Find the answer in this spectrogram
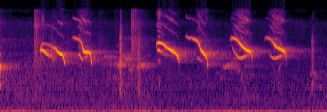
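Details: White-rumped shama male with kretekan notes to rouse another male: high downslurred whistles given in pairs, about five in three seconds, with a few dry clicks.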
